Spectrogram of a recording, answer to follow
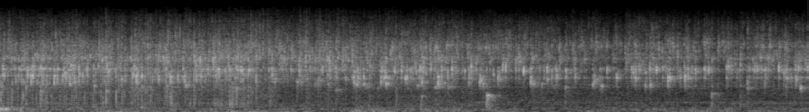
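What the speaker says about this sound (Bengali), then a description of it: "তেলের পিঠার মতন পড়ছে ডিমটা, ভাজা হয়ে গেছে, বেশি ভাজবো না।" Egg frying in hot oil gives a steady, loud sizzle and crackle with no pauses, close up and alone.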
